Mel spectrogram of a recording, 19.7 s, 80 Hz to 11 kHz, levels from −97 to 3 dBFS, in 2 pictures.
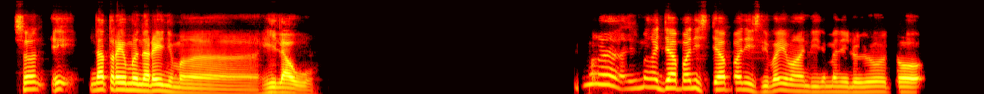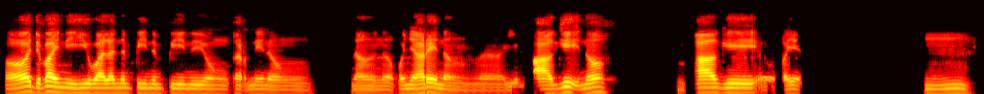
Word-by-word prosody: So 205 +1 +3 0.2
i 195 -1 -4 0.2
na-try 195 0 +8
mo 185 - +4
na 165 - +9
rin 165 -4 +6
yung 130 - -2
mga 120 -1 +1 0.6
hilaw? 115 - +2 2.7
Yung 330 - -10
mga 335 - -1 0.2
yung 230 +3 -12
mga 255 -1 -2
Japanese 230 -3 +3
Japanese 195 -4 +3
,'di 145 +2 -7
ba, 170 - +3
yung 175 -2 -1
mga 155 -1 0
hindi 140 -1 -7
naman 140 0 -5
niluluto. 135 0 0 0.7
Oo, 110 - +1
di 125 - -4
ba 145 - +5
hinihiwa 120 -1 -4
lang 120 0 -3
ng 120 -1 -10
pinung-pino 115 -1 -10
yung 110 -1 -9
karne 105 +1 -10
nung 95 -2 -13 0.4
ng 100 0 -8
ng 95 -1 -11
kunyari 115 +4 -1
ng, 95 -3 -9 0.2
ah, 85 -1 -15
yung 95 +2 -16
pagi, 105 +5 -1
'no? 130 +3 -2 0.7
Yung 100 -1 -24
pagi 125 0 0
o - - -14
kaya 105 +2 -8 1.2
Hmm. 105 +1 -12
120 Hz, 135 wpm, -22 LUFS, 105-150 Hz, 2.7 s, na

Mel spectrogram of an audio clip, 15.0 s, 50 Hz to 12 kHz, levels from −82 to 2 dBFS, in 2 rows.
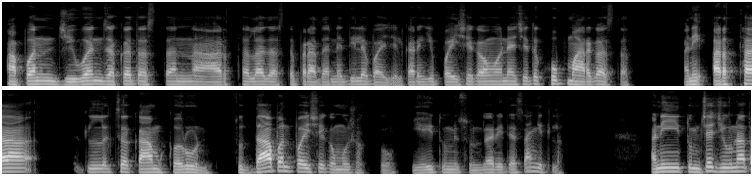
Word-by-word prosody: आपण 130 +2 +2
जीवन 120 +4 +2
जगत 125 +1 -1
असताना 120 -1 -3 0.2
अर्थाला 110 +2 -2
जास्त 110 -1 -5
प्राधान्य 110 0 -2
दिलं 125 0 -3
पाहिजे 100 -3 -5
कारण 110 +1 -3
की 115 - -5
पैसे 110 +1 -3
कमवण्याचे 120 +1 -1
तर 140 - -2
खूप 145 -1 -2
मार्ग 115 -1 +2
असतात 115 -5 -4 0.6
आणि 125 +3 +1
अर्था 130 +3 +6 0.9
ल 135 0 -2
चं 145 - +1
काम 130 0 +3
करून 120 -3 0 0.3
सुद्धा 115 -2 +4
आपण 170 +1 +6
पैसे 145 -1 0
कमवू 115 -3 -4
शकतो, 100 -3 -14 0.2
हेही 110 +3 -4
तुम्ही 120 0 -5
सुंदररित्या 115 +1 -6
सांगितलं. 120 - -7 0.9
आणि 150 +4 +3
तुमच्या 145 +3 +2
जीवनात 155 +1 +2
120 Hz, 140 wpm, -22 LUFS, 115-130 Hz, 0.9 s, अर्था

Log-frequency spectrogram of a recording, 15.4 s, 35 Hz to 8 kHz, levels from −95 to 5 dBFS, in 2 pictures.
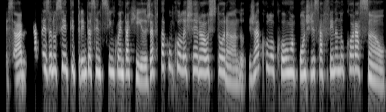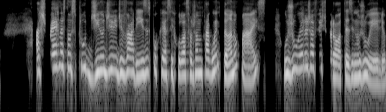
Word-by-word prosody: "Sabe? 200 +4 +2
Tá 260 - +1
pesando 280 -2 +1
130, 250 -3 0
150 235 -1 +1
quilos, 180 -9 -2
deve 230 +4 0
tá 310 - 0
com 310 +2 -6
o - - -9
colesterol 260 -4 0
estourando, 230 - -3
já 220 +11 0
colocou 255 -6 -2
uma 240 -1 +3
ponte 220 0 0
de 230 +1 -1
safena 230 +3 -2
no 260 0 -3
coração, 200 - -1 0.7
as - - +1
pernas 305 +2 +2
estão 300 0 -4
explodindo 245 - +1
de 260 +2 +1
de 225 +2 +3
varizes, 225 -1 +1
porque 245 0 -4
a 215 - +2
circulação 210 -1 -1
já 230 +3 +1
não 230 - +4
tá 230 +1 +2
aguentando 230 - +2
mais, - - -1 0.4
o 220 +1 +4
joelho, 280 +7 0
já 300 0 -2
fez 295 0 -14
prótese 185 -2 0
no 190 +2 +2
joelho 145 -9 0
230 Hz, 165 wpm, -23 LUFS, 210-265 Hz, 0.7 s, não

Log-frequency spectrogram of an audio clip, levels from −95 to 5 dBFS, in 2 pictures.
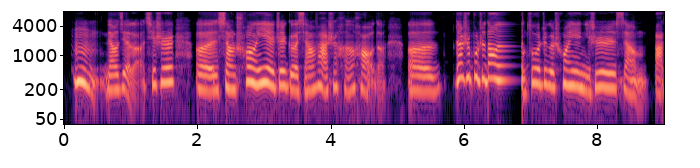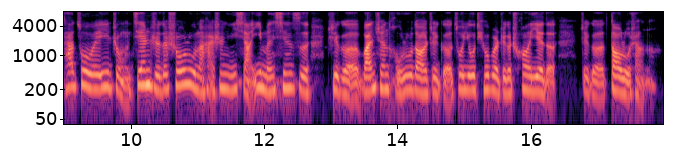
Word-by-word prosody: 嗯， 285 -1 +5
了 200 0 +1
解 210 +1 -2
了。 - - -5
其 255 - -4
实， 280 +2 +3 0.3
呃， 195 -2 +3
想 205 0 +1
创 290 +4 +5
业 270 -2 +6
这 245 +2 +2
个 205 -4 +1
想 190 +1 -1
法 215 -5 +2
是 230 - -6
很 205 -3 -6
好 - - 0
的。 - - -10 0.3
呃， 185 -1 0 0.2
但 340 +3 +5
是 355 - 0
不 365 +1 +1
知 335 - +1
道 345 +2 +6 0.5
做 275 -1 +1
这 260 0 -2
个 235 -2 +2
创 255 +2 0
业， 240 -1 +2
你 205 -4 -1
是 220 +2 +1
想 290 +6 -4
把 - - 0
它 225 +2 -1
作 235 0 0
为 205 -1 0
一 230 +1 -1
种 285 +7 -5
兼 250 0 +3
职 205 -6 -2
的 200 +2 -3
收 240 +4 0
入 255 -4 0
呢， - - -2
还 - - -5
是 220 - -5
你 200 -2 -4
想 270 +4 -2
一 230 -4 -1
门 185 -3 -2
心 215 +1 -4
思 190 -6 -4 0.2
这 200 - -2
个 165 -4 -1
完 180 +2 +7
全 210 -2 -3
投 180 - -7
入 195 +3 -1
到 180 -4 +2
这 170 0 -5
个 - - -4
做 200 -2 -4
YouTuber 195 0 -1
这 170 - -4
个 170 - -1
创 200 +2 -3
业 180 -2 +2
的 - - -5 0.4
这 - - -8
个 130 - -4
道 190 +2 +2
路 160 -4 0
上 275 - -8
呢？ 270 -3 -15
210 Hz, 270 characters per minute, -20 LUFS, 195-250 Hz, 0.5 s, 完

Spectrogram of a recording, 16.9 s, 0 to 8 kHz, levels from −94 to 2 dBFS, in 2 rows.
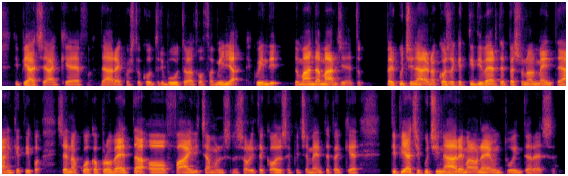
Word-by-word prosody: ti 100 - -13
piace 120 -1 +3
anche 100 -1 0
f 100 - -20 0.2
dare 100 -1 +1
questo 100 0 -12
contributo 105 +3 -3
alla 100 -1 -1
tua 100 +1 -9
famiglia. 110 +3 0
E - - -28
quindi, 120 +4 0 0.2
domanda 115 +1 +4
margine: 95 -6 +3
tu - - -16 0.3
per 115 -1 +1
cucinare 125 -2 +3
è - - +4
una 105 +1 -1
cosa 115 0 -1
che 115 0 -6
ti 125 - -3
diverte 125 +1 +2
personalmente 125 +7 -2
anche, 185 +1 +1
tipo 120 -1 -6 0.2
sei 120 - -1
una 110 -1 -2
cuoca 125 +2 -3
provetta, 125 +11 +3
o 115 -1 +3
fai 110 +1 +3
diciamo 110 0 -6
le 95 - -8
so - - -15
le - - -13
solite 105 +1 -5
cose, 115 0 -2
semplicemente, 100 +1 -7
perché 100 -1 -4 0.5
ti 135 - -2
piace 135 -1 +3
cucinare 130 -1 +4
ma 105 -1 0
non 105 +2 0
è 110 -2 +5
un 100 -1 -5
tuo 100 0 -7
interesse? 90 -1 -7
110 Hz, 175 wpm, -23 LUFS, 100-120 Hz, 0.5 s, è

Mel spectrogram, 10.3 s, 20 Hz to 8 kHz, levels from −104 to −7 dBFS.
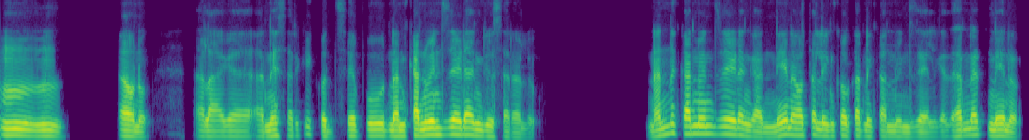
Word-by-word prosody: హ్మ్. 135 -2 +4
హ్మ్. 120 -1 +1 0.7
అవును. 115 -3 +3 0.6
అలాగా 115 0 -2 0.2
అనేసరికి 125 +4 -4
కొద్దిసేపు 115 +2 -3 0.2
నన్ను 120 0 +3
కన్విన్స్ 145 +2 +5
జేయడానికి 145 -4 +4
చూసారాళ్ళు. 100 -3 -8 1.2
నన్ను 145 +10 -1
కన్విన్స్ 165 -1 +2
జేయడం 150 -4 +3
గాదు. 100 -1 -2
నేను 145 0 +4
అవతల 135 -1 0
ఇంకొకరిని 125 -2 -2
కన్విన్స్ 110 -2 -4
జేయాలి 105 -1 -4
కదా 110 - -9
అన్నట్టు 140 +1 -2
నేను. 115 -5 +2
125 Hz, 130 wpm, -23 LUFS, 110-140 Hz, 1.2 s, కన్విన్స్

